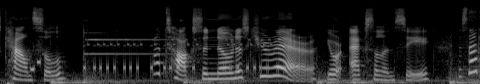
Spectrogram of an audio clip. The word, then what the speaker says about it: curare: A toxin known as curare, Your Excellency. Is that how it's pronounced?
